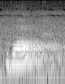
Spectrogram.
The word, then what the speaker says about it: walk: We don't get the L sound of L in these words. Okay, we don't say wall or tall. Okay, we say walk, talk, chalk. Even though the letter is there in the word, but it doesn't produce any sound. So L is a silent letter there.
